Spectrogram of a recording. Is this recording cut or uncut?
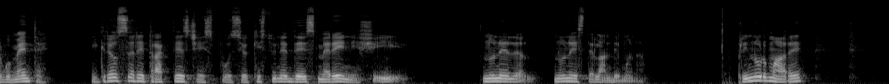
uncut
